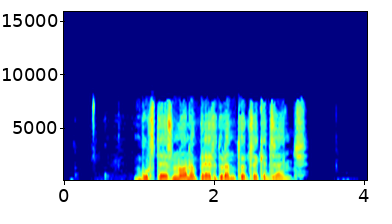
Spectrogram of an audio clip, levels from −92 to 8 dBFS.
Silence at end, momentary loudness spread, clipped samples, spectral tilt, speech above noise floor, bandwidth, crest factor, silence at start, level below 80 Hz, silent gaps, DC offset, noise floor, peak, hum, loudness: 0.85 s; 16 LU; under 0.1%; -5.5 dB/octave; 60 dB; 8 kHz; 18 dB; 0.95 s; -54 dBFS; none; under 0.1%; -76 dBFS; -2 dBFS; none; -16 LUFS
